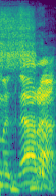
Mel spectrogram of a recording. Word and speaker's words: Missouri: They said, that's how you say it, boy, Missouri.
